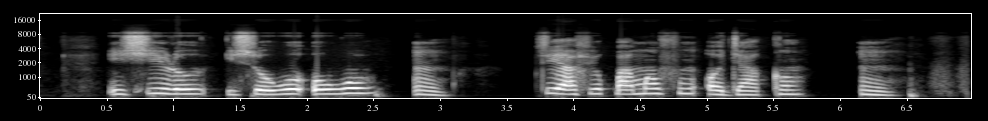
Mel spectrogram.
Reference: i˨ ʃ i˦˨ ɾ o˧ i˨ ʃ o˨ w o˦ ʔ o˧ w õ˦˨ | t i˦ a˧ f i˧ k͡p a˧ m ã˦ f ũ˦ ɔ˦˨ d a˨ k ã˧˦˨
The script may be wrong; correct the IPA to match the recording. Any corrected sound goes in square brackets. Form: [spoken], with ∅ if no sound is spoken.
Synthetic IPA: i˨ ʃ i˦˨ ɾ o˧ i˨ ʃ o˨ w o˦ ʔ o˧ w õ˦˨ | t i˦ a˧ f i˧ k͡p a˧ m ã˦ f ũ˦ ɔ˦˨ [d͡ʒ] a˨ k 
